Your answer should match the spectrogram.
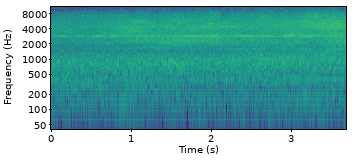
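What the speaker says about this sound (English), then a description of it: "There's a light touch landing there." Airbus A320 airliner touching down lightly at Wellington after a short hop from Blenheim, its engines giving a loud, steady roar that swells slightly toward the end, with no voices.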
